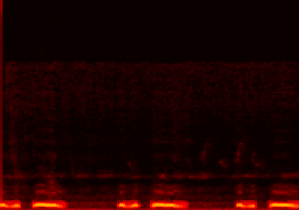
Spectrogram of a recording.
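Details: Spotted dove cooing, three phrases in three seconds, each a short low note followed by a longer, slightly wavering coo, evenly spaced with brief pauses; faint low rumble behind.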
